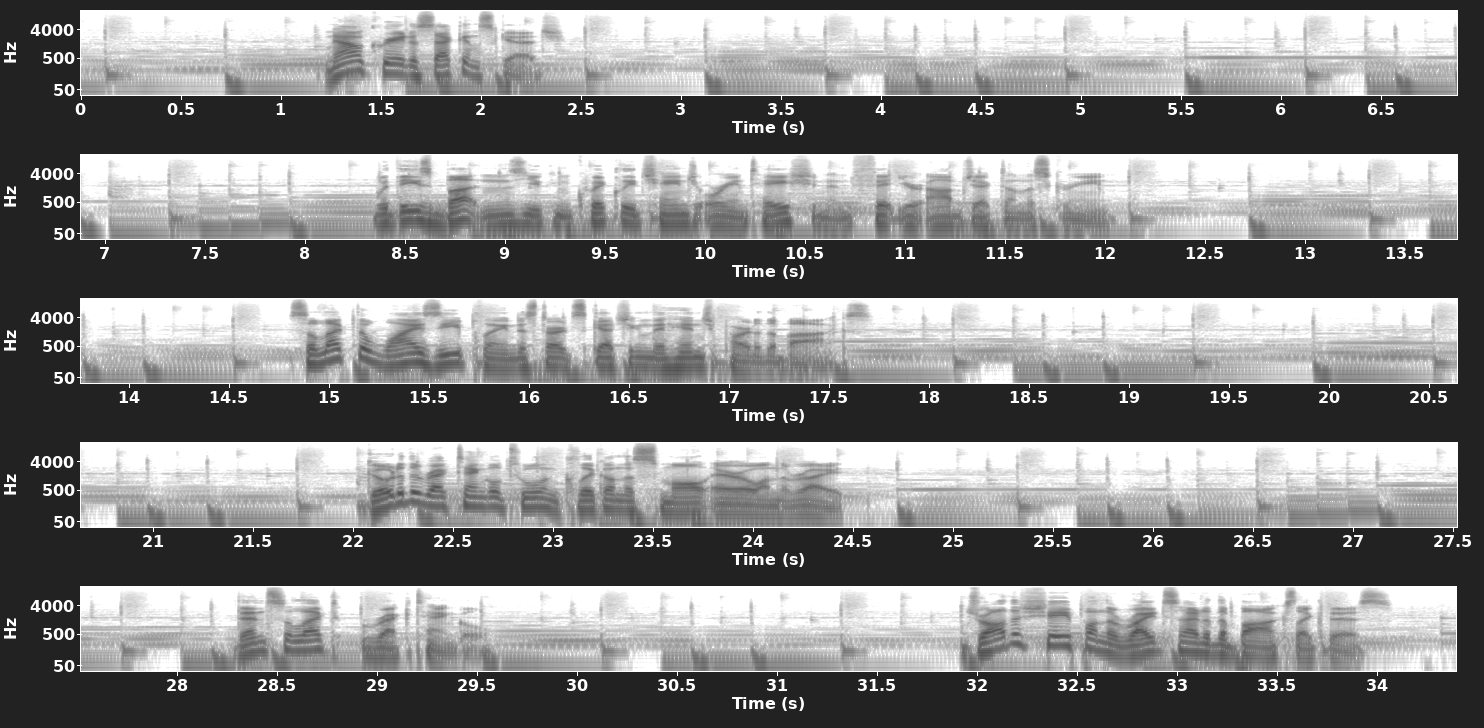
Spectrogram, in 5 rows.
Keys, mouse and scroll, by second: 5.1 click, 8.5 click, 11.5 click, 17.8 click, 19.4 scroll up 1, 19.9 scroll up 2, 20.2 middle click, 26.8 click, 27.4 click, 31.1 click, 33.8 click.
